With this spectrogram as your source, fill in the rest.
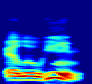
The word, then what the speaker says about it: Elohim: sometimes just Elim or Elohim. And that's, I could say that, you pronounce the hey, because it's not referring to the God himself. It's referring to his emissaries that he created.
